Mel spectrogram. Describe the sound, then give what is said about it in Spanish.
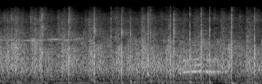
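An audience applauds steadily, dense overlapping claps forming a continuous, fairly loud wash from start to finish, with a few faint voices mixed into the noise. “Sí, un aplauso, ¿cómo no?”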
